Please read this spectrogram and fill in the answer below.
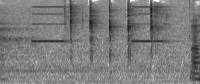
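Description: Microwave oven beeping to signal that its heating cycle has finished: two high, steady beeps about a second apart, with a few sharp clicks between them.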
